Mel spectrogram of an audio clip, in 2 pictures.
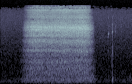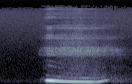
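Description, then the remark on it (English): A long, deep, airy inhale through the nose, followed after a short pause by a second breath carrying a low, voiced hum like a sigh. “And again, breathe in with me, sweetie.”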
